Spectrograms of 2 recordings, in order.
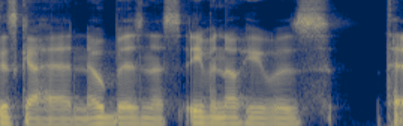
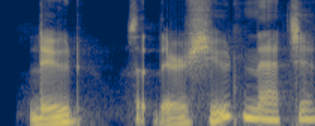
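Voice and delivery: mock patronizing kindergarten-teacher tone, loud and pitched up; 5 semitones higher, 6 dB louder than usual. Retelling what he said to a man who spent his career in a tank, mock condescending talk-down voice. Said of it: "like talking down to a kindergartner voice".

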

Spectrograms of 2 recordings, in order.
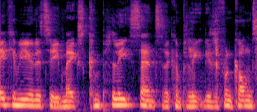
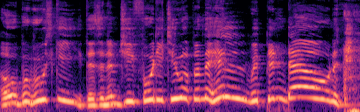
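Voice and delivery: very high cartoon bear character voice; 9 semitones higher than usual. Improvising wartime battle lines as a joke, in Yogi Bear voice. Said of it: "to say in Yogi's voice".

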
